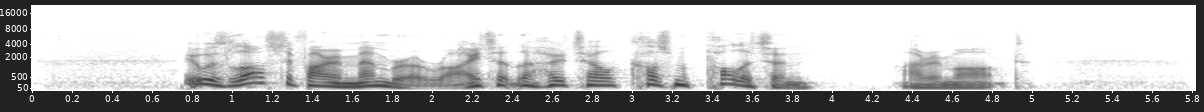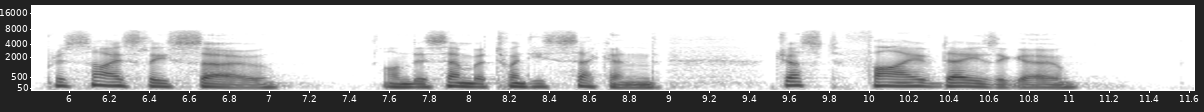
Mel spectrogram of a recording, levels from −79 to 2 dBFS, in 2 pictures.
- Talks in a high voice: No, low, 115 Hz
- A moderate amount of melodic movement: No, wide, 7.5 semitones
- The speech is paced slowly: Yes, slow, 115 wpm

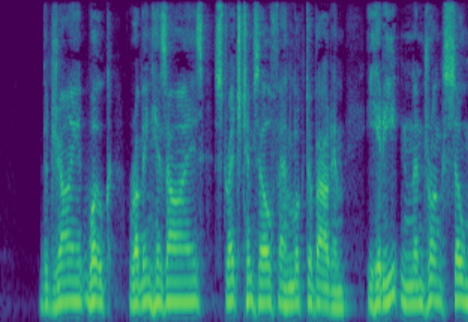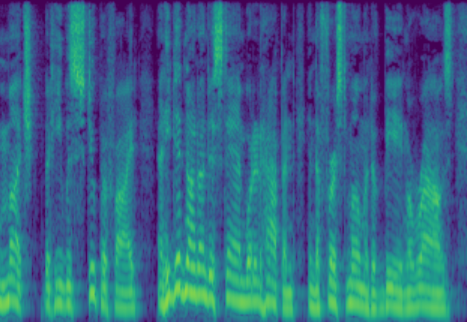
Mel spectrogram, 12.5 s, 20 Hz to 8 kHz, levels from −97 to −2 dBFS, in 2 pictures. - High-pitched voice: No, low, 135 Hz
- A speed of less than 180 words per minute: No, average, 190 wpm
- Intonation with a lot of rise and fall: No, average, 3.7 semitones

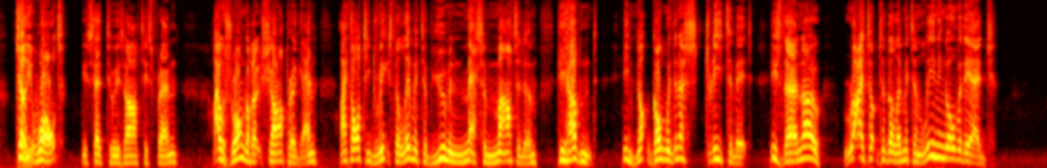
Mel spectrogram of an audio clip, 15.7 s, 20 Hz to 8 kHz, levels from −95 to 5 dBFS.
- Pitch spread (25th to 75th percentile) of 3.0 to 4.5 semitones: No, average, 5.3 semitones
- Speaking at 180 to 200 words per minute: Yes, average, 185 wpm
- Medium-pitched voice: Yes, medium, 150 Hz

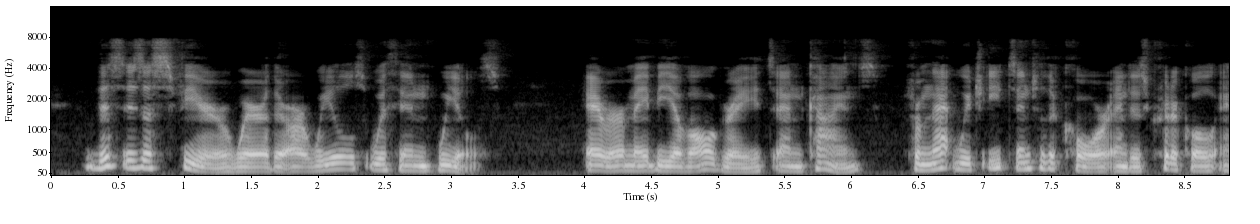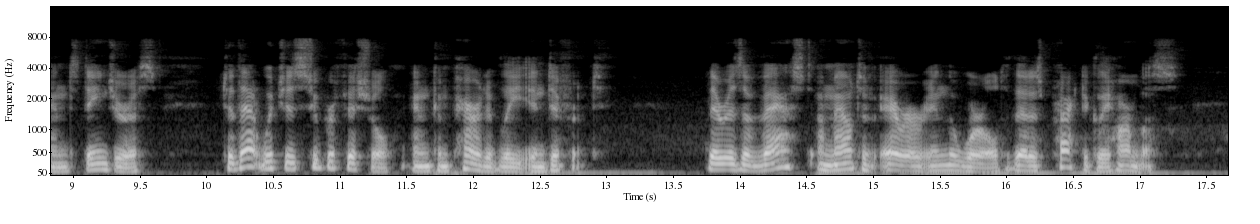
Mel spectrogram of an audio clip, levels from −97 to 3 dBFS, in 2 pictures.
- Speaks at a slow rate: No, average, 175 wpm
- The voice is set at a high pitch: No, low, 105 Hz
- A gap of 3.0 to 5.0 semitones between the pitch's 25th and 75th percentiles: No, wide, 5.5 semitones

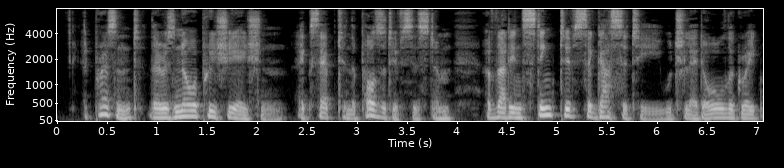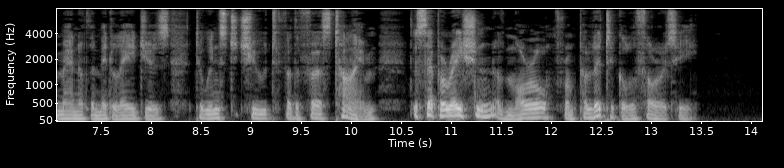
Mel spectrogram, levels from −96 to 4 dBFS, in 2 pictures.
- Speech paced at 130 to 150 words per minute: No, average, 160 wpm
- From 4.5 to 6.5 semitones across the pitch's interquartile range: Yes, average, 5.2 semitones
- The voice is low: Yes, low, 105 Hz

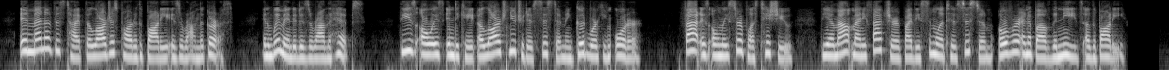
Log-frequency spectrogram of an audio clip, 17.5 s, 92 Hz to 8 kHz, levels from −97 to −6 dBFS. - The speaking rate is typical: Yes, average, 180 wpm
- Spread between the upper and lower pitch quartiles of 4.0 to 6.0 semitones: Yes, average, 4.5 semitones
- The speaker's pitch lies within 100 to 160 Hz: No, high, 225 Hz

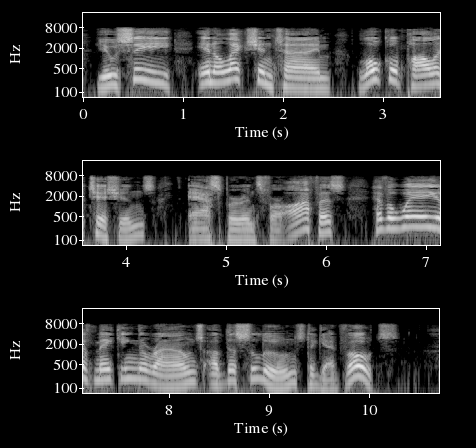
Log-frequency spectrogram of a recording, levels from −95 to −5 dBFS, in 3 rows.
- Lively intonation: Yes, wide, 7.4 semitones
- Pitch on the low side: No, medium, 160 Hz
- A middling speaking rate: No, slow, 130 wpm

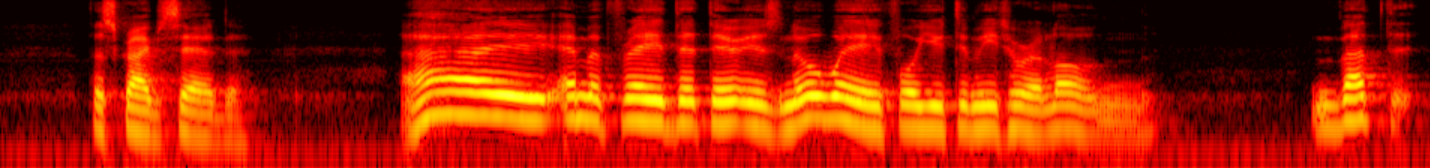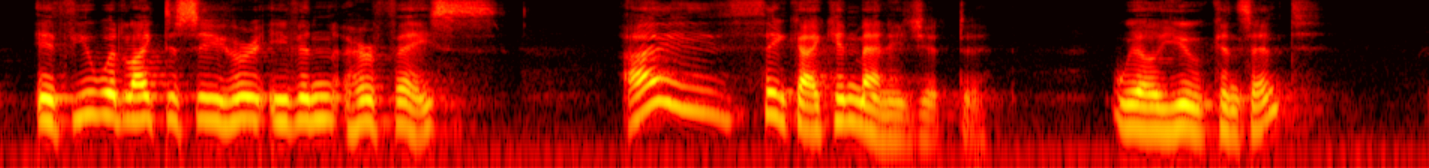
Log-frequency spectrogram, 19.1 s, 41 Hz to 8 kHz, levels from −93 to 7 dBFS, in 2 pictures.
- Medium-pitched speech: Yes, medium, 165 Hz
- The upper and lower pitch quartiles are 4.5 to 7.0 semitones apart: Yes, average, 4.9 semitones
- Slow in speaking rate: Yes, slow, 115 wpm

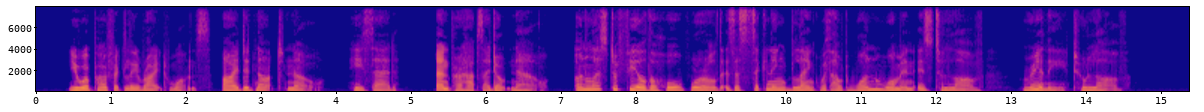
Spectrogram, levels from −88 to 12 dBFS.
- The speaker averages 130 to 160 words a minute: Yes, slow, 135 wpm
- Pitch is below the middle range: No, medium, 185 Hz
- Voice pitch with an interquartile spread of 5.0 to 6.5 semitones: No, average, 4.2 semitones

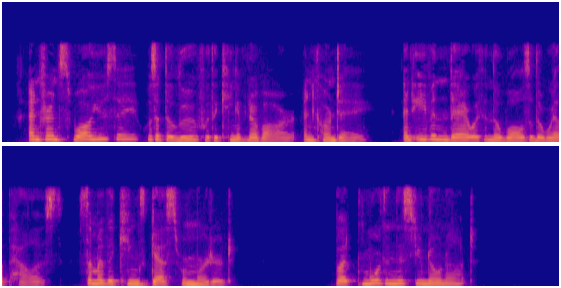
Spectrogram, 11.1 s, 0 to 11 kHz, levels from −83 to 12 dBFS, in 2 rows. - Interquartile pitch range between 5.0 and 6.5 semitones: No, average, 3.1 semitones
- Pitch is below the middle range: No, high, 225 Hz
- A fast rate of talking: Yes, fast, 210 wpm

